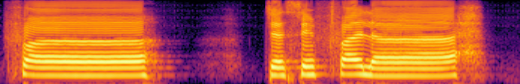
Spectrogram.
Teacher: فا اوپر کے دانتوں اور نچلے ہونٹ سے ادا ہوتا ہے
